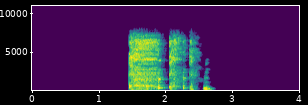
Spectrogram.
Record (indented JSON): {
  "cough_length": "4.0 s",
  "cough_amplitude": 28270,
  "cough_signal_mean_std_ratio": 0.38,
  "survey_phase": "beta (2021-08-13 to 2022-03-07)",
  "age": "18-44",
  "gender": "Female",
  "wearing_mask": "No",
  "symptom_cough_any": true,
  "symptom_runny_or_blocked_nose": true,
  "symptom_sore_throat": true,
  "symptom_fatigue": true,
  "symptom_headache": true,
  "symptom_change_to_sense_of_smell_or_taste": true,
  "symptom_loss_of_taste": true,
  "symptom_onset": "4 days",
  "smoker_status": "Never smoked",
  "respiratory_condition_asthma": false,
  "respiratory_condition_other": false,
  "recruitment_source": "Test and Trace",
  "submission_delay": "2 days",
  "covid_test_result": "Positive",
  "covid_test_method": "RT-qPCR"
}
